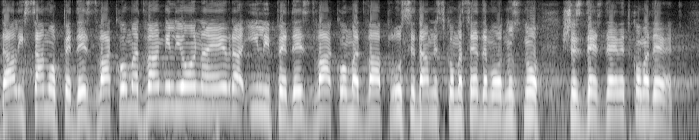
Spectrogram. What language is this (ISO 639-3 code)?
srp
